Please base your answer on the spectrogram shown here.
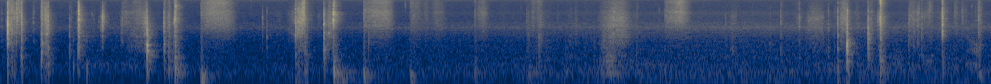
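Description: Tarot cards are shuffled and riffled by hand up close, producing quick papery flutters and soft slaps in irregular bursts against a quiet room.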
